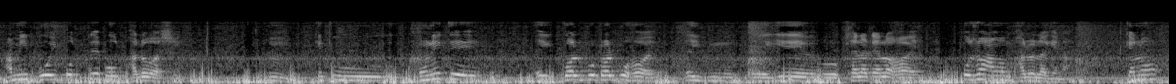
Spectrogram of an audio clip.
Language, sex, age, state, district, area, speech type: Bengali, male, 45-60, West Bengal, South 24 Parganas, urban, spontaneous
